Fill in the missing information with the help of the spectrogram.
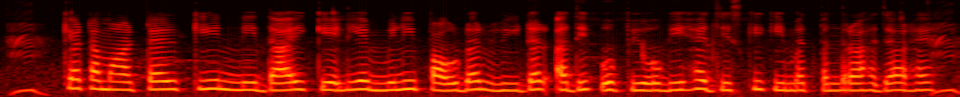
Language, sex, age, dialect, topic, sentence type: Hindi, female, 25-30, Awadhi Bundeli, agriculture, question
